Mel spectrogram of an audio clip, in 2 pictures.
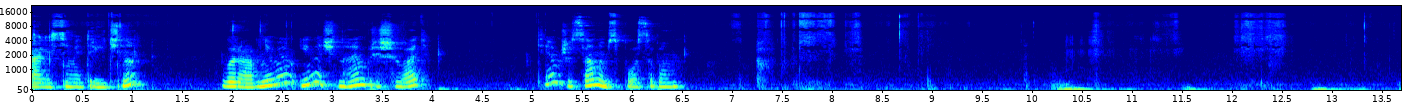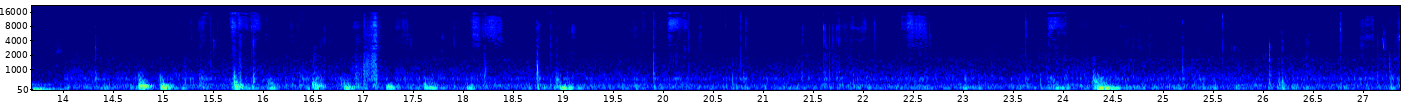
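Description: Yarn rustles softly as it is pulled through stitches.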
